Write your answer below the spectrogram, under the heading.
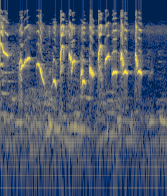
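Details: Greater green leafbird singing, used to prompt caged birds to sing actively: a fast, lively series of clear whistled notes, some swooping down and others rising, about four per second, ending in steady, repeated high whistles.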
